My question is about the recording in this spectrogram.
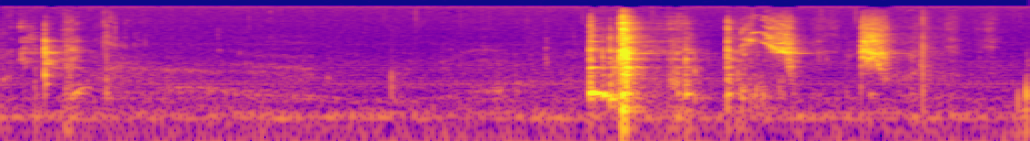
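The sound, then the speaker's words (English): Someone takes a sip of water, with a faint clink of a glass at the start and then a sharp knock as it's set down, followed by soft swallowing and handling noises. “Hold on, I'm going to take a sip of water.”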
